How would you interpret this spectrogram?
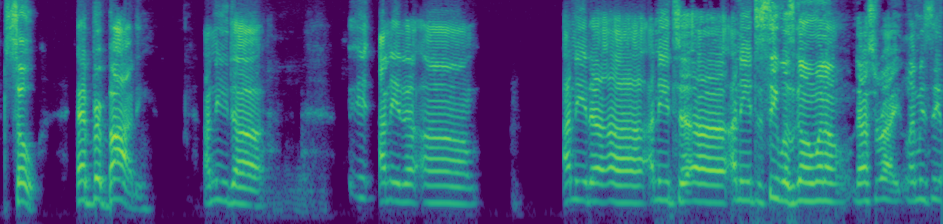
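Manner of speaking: ordinary talk, nothing marked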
